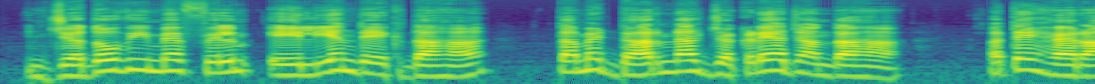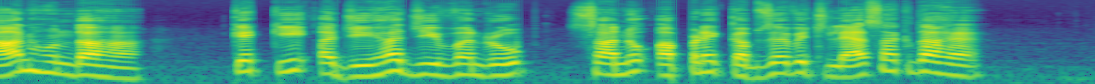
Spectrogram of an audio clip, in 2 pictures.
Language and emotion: Punjabi, fearful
